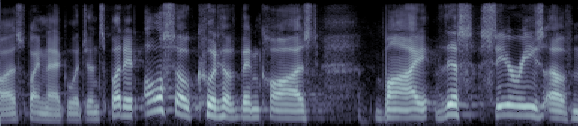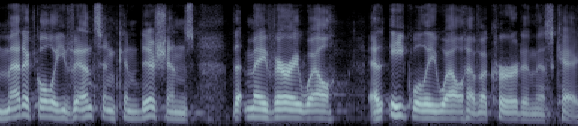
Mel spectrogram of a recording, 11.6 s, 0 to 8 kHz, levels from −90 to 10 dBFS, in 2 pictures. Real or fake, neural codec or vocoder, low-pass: fake; codec, 16 kHz, 4 kbps, X-Codec, HuBERT features, trained on balanced general audio; 7.2 kHz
